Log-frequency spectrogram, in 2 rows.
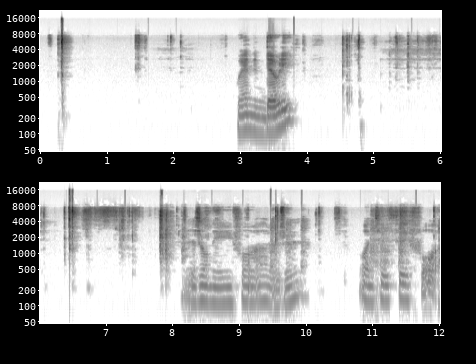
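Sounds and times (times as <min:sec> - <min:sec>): cards rustling: 0:04.5 - 0:12.0.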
